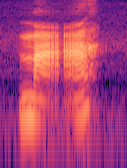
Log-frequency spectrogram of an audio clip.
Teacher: if you pronounce it as a third tone ma it means horse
